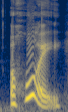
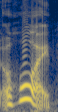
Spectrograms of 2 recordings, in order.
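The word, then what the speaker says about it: ahoj: And today it's going to be the Czech word for hello, which is pronounced ahoy. It's spelled A-H-O-J, but it's pronounced ahoy.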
